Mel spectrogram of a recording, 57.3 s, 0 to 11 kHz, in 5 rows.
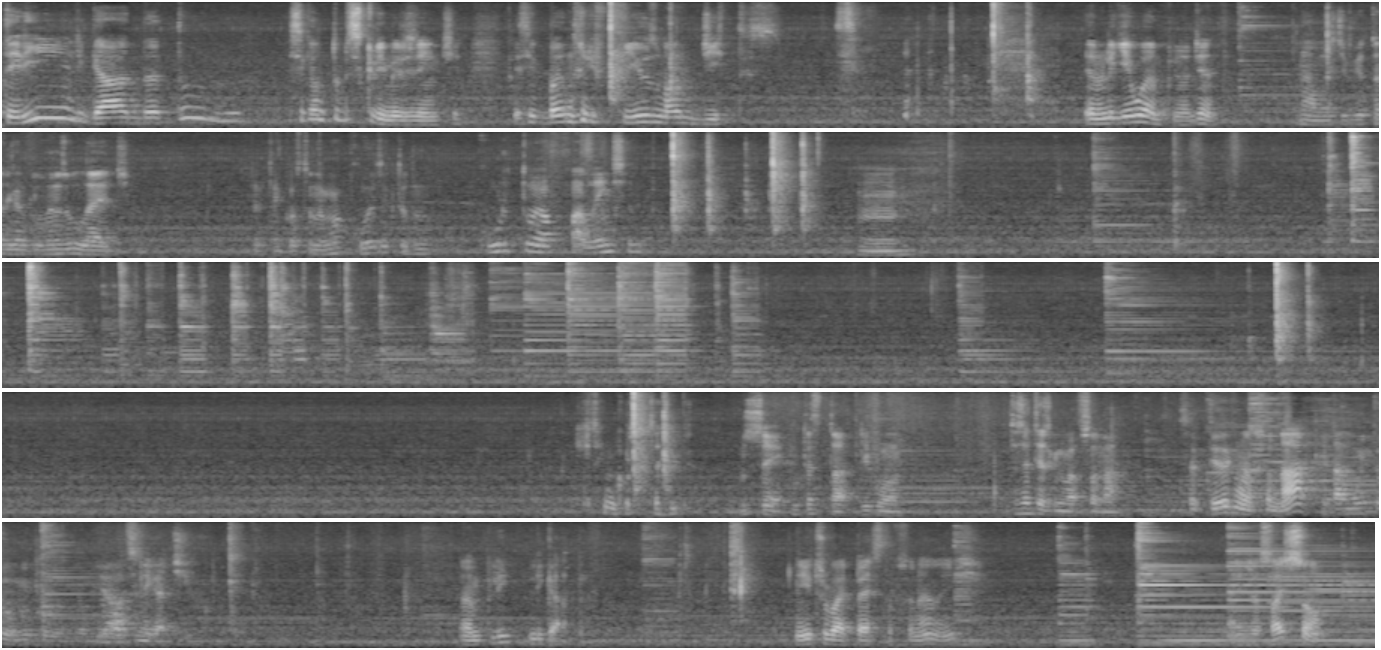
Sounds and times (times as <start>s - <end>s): Speech: 0.0s - 6.5s, 9.0s - 10.2s, 10.8s - 12.6s, 13.5s - 16.9s, 39.2s - 42.0s, 42.8s - 47.6s, 49.7s - 50.8s, 52.5s - 54.1s, 56.2s - 56.9s
Guitar: 6.8s - 19.6s, 20.2s - 34.7s, 38.9s - 57.3s
Effects unit: 10.1s - 11.8s, 20.2s - 34.5s, 41.9s - 43.0s, 43.8s - 47.0s, 51.2s - 52.2s, 53.8s - 57.3s.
